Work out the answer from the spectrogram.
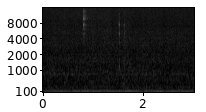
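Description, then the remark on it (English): A few sparse, sharp clicks from a mechanical keyboard, faint and irregular, spaced out over a low steady hum with no one talking. “It's those mechanical keyboard people.”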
